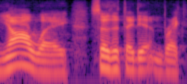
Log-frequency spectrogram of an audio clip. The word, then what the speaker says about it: Yahweh: translated the gr the the Hebrew word that is spelled in English y-h-w-h which we pronounce as Yahweh or transliterate as Yahweh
